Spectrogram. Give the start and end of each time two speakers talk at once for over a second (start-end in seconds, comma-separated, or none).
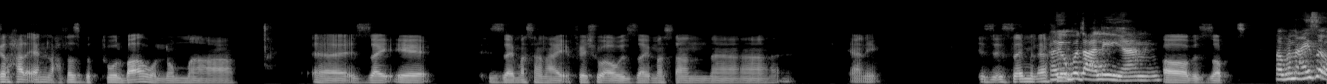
none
